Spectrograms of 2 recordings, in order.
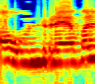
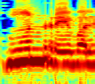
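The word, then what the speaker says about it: honorable: ऑनरेबल मैन, यहाँ पे एच को हम लोग को यहाँ पे म्यूट करना है, अगर म्यूट करोगे तो ऑनरेबल मैन ना कि होनरेबल मैन।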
